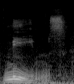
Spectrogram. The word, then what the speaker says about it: meme: So I called it a meme. So it doesn't exactly rhyme with gene, but it's sort of short and sounds vaguely similar.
